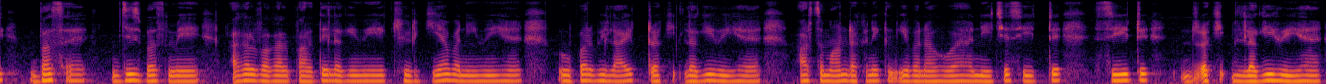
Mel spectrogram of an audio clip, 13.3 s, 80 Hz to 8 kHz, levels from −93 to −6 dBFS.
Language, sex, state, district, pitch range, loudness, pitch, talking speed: Hindi, female, Chhattisgarh, Korba, 150-160 Hz, -33 LUFS, 150 Hz, 170 wpm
